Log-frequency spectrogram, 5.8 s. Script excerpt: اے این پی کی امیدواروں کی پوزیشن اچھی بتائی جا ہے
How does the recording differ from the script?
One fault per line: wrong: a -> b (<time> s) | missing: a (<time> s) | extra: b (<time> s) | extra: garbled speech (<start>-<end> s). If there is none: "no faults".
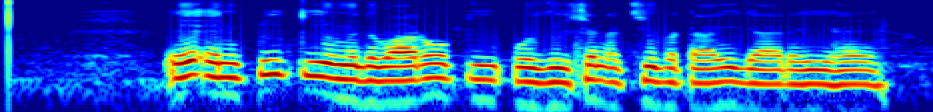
extra: رہی (4.9 s)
